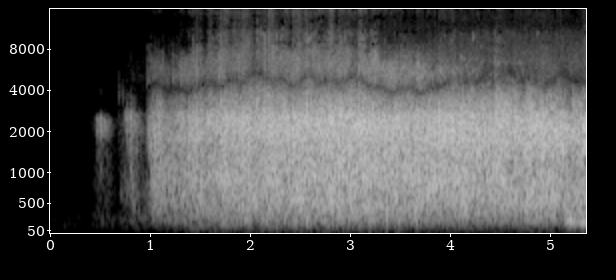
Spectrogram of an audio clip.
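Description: A few isolated claps start things off, then a large audience at a conference on medicine and conscience breaks into sustained, steady applause after a speech, a dense, even wash of clapping that holds at full strength without fading.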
